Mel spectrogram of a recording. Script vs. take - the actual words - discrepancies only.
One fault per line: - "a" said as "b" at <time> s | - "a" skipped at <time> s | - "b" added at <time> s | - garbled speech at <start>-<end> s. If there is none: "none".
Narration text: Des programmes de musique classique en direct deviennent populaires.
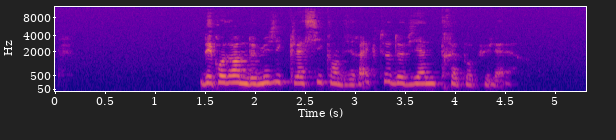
- "très" added at 3.8 s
